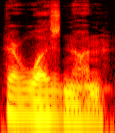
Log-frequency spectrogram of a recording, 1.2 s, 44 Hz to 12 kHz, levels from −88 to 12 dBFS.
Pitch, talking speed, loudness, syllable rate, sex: 85 Hz, 155 wpm, -17 LUFS, 4.0 syllables/s, male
